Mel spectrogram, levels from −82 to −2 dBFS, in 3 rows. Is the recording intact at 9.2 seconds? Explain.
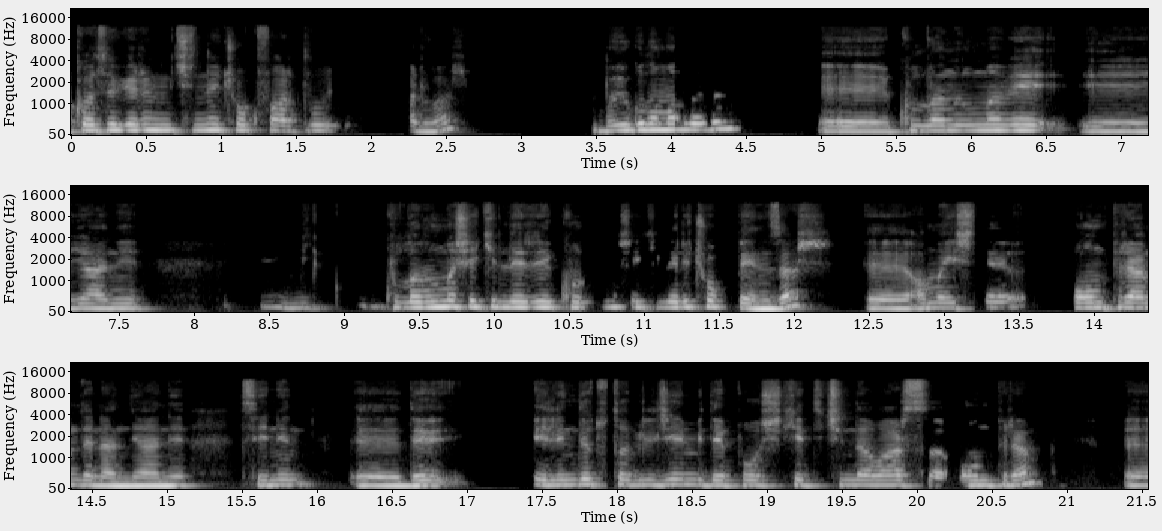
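Yes, at 9.2 seconds the speech runs through cleanly with no audible fault.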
